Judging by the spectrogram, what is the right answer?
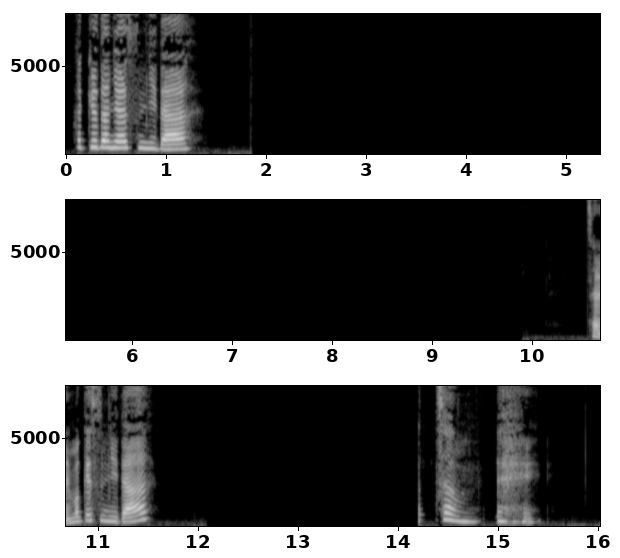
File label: mom korean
